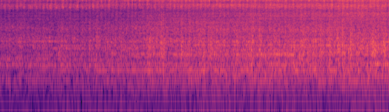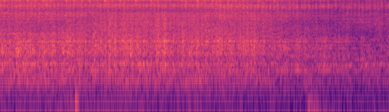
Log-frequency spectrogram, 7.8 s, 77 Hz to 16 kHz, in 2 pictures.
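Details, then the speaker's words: Toyota RAV4 4-cylinder at steady idle: rough, gravelly grinding over the engine without a clear beat from a worn water pump bearing; water pump to be replaced. "so that gravelly sounds coming from the water pump so we're gonna go ahead and replace that water pump"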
